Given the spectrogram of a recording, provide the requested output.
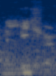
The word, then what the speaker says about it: Hilecher: I am joined today by Jerry, and I'm sorry if I get your last name wrong, Hilecher, correct?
